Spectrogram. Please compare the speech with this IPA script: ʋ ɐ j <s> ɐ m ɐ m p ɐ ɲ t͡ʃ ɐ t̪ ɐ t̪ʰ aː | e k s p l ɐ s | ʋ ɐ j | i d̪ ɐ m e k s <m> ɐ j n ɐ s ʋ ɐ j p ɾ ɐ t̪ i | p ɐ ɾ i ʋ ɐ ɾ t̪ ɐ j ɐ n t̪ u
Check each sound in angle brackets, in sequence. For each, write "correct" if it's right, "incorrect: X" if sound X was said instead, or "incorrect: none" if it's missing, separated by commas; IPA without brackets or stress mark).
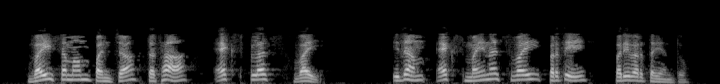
correct, correct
